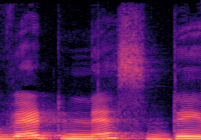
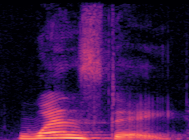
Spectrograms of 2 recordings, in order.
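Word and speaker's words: Wednesday: बहुत ही important one जिसे बहुत सारे लोग वेट ली दे बोलते हैं राइट इसे आप प्रॉपर दी का साउंड लेट हैं विटनेस दे लेकिन ये है वाइंस दे और आप आएंगे मैंने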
